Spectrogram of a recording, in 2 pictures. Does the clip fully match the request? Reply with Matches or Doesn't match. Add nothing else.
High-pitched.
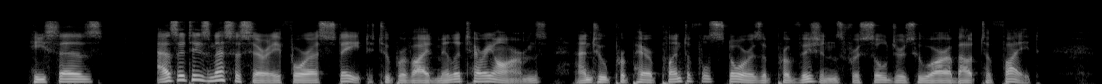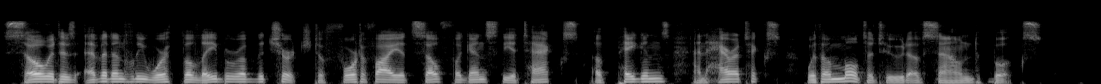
Doesn't match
